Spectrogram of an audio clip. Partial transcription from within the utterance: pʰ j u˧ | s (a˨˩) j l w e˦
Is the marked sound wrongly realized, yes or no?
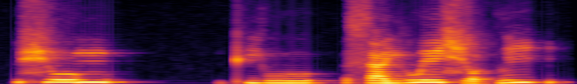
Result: yes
